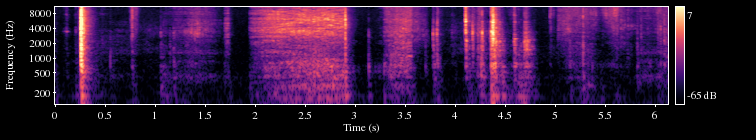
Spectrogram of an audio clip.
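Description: Paper trimmer's sliding blade cutting a strip of patterned paper on the diagonal, a steady rasp lasting about a second midway. A sharp click comes just after the start and a few more clicks follow the cut.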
